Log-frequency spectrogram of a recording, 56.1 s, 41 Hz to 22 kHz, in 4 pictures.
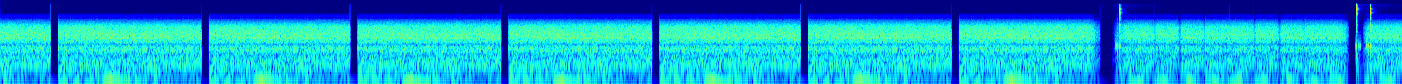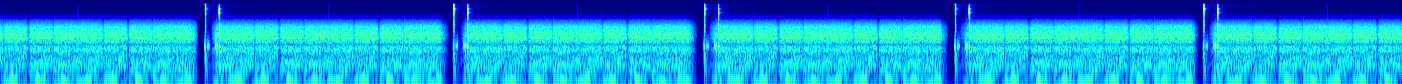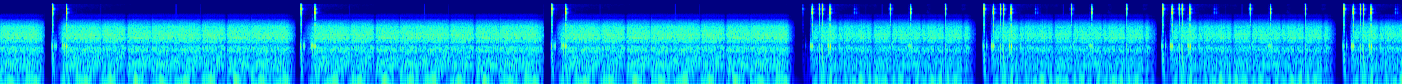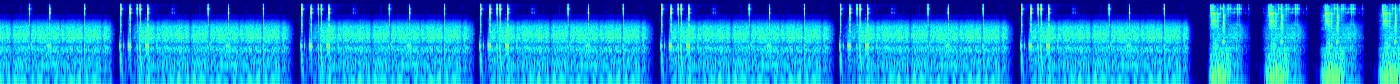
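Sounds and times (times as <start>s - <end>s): loop restart click: 39.7s - 40.8s, 41.5s - 46.3s, 46.9s - 53.4s, 54.2s - 56.0s.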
